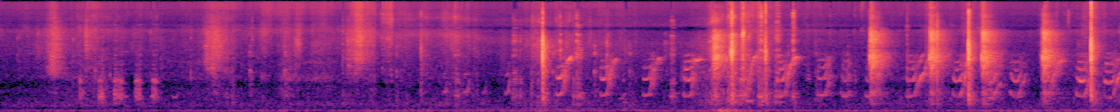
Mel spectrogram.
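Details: Guinea pig boars calling happily in anticipation of food, with scattered short squeaky notes that grow busier halfway through, mixed with sharp rustling and clattering sounds.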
